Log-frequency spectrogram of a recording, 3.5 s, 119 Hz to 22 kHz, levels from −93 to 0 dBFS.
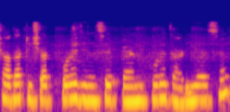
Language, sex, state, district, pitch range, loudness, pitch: Bengali, female, West Bengal, Malda, 200-220 Hz, -13 LUFS, 210 Hz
